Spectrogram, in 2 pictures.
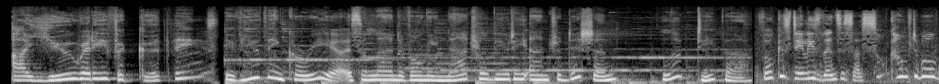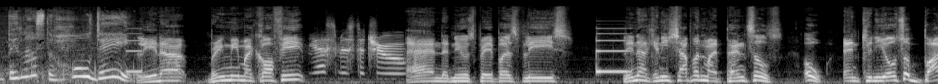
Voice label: Asian English, English Singaporean Female; AdMix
